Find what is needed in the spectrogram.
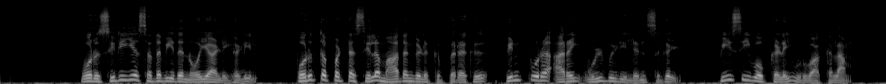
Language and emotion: Tamil, neutral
